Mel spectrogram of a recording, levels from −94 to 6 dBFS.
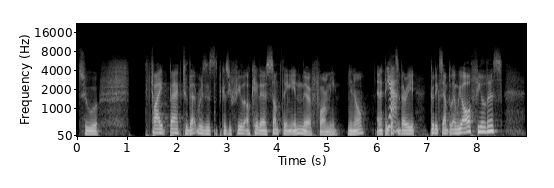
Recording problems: muffled; slightly; fading above 4 kHz
uneven, jittery; strongly; from 1 to 7.5 s

